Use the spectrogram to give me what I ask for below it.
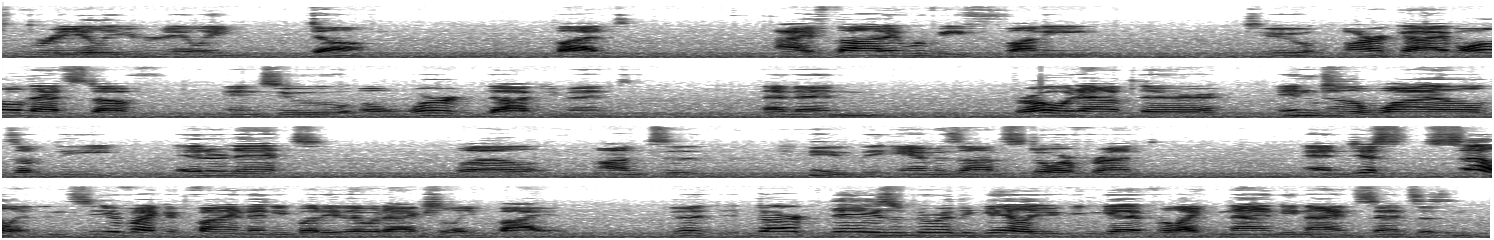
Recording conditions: poor sound quality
